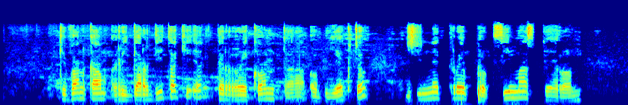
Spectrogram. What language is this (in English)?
Esperanto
